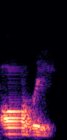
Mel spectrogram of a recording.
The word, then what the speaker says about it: Henri: Henry Becquerel, well, he was French, so we pronounce that Henri, characterized radiation in one of three different forms.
